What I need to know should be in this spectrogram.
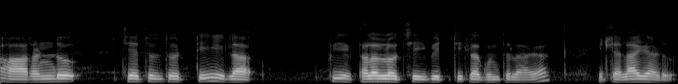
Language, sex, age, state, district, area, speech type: Telugu, male, 18-30, Telangana, Nalgonda, rural, spontaneous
